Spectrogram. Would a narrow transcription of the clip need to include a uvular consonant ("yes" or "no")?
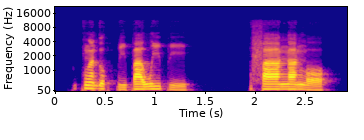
no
